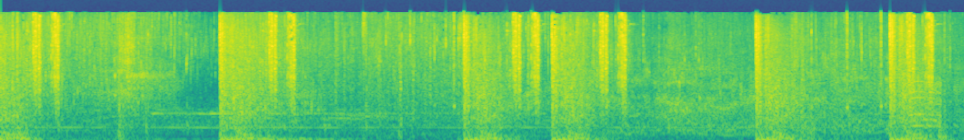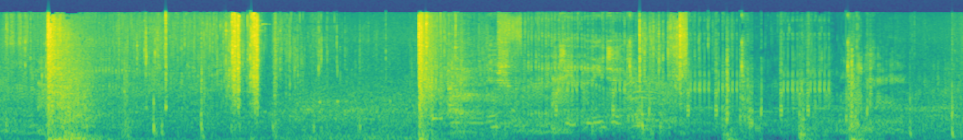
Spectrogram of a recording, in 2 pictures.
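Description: A gun fires loud, echoing shots in bursts.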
